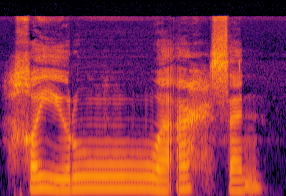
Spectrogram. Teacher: Karena ada dhammatain bertemu dengan huruf waw. Jadi cara bacanya yaitu dengan ditahan 2 harokat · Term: idgham bila gunnah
